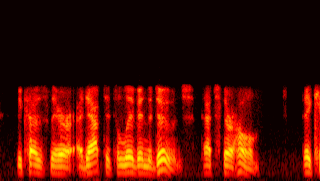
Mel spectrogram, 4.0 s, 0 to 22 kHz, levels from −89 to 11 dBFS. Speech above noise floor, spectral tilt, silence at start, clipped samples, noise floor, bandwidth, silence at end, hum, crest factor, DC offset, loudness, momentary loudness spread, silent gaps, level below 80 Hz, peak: 28 dB; -9 dB/octave; 0.2 s; under 0.1%; -52 dBFS; 3.9 kHz; 0 s; none; 18 dB; under 0.1%; -24 LUFS; 9 LU; none; -82 dBFS; -6 dBFS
